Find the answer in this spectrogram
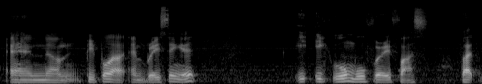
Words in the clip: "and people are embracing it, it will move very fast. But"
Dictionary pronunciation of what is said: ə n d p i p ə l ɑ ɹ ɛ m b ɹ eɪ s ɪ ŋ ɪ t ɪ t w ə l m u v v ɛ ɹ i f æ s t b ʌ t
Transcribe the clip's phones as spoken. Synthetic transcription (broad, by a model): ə n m p i p ə l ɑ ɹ ɛ m b ɹ eɪ s ɪ ŋ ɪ t ɪ t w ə n m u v v ɛ ɹ i f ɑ s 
